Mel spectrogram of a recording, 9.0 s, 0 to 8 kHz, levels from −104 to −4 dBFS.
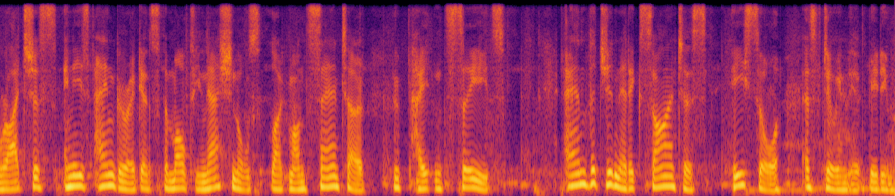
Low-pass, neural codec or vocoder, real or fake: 7.2 kHz; codec, 16 kHz, 2 kbps, FunCodec, trained on Chinese and English, 25 frames a second; fake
